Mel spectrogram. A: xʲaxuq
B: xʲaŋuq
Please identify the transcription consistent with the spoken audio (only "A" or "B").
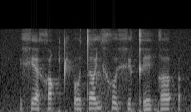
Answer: A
